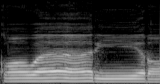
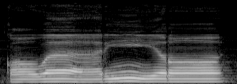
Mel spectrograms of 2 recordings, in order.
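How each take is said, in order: First: The final vowel is short. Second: The final vowel is drawn out long. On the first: The reader carries on without stopping. "maka pendek semualah" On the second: The reader stops after this word. "panjang jadinya ya"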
